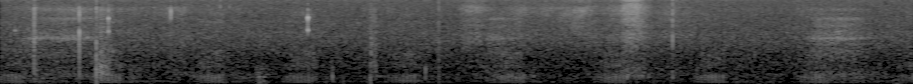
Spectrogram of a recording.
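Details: Cat purring indoors, a low steady rumble with soft pulsing, broken by scattered small clicks and brief rustles.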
